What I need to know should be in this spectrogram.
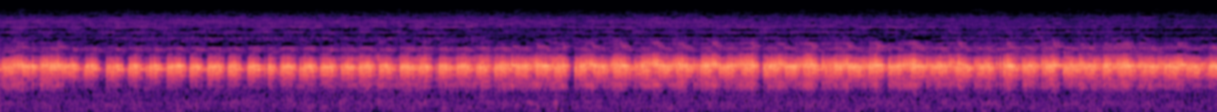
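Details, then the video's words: Frogs calling at night, a dense continuous chorus of rapid pulsed croaks centred in a mid-high band, overlapping callers with no clear gaps, faint high hiss above. "Suara Katak di Malam Hari"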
